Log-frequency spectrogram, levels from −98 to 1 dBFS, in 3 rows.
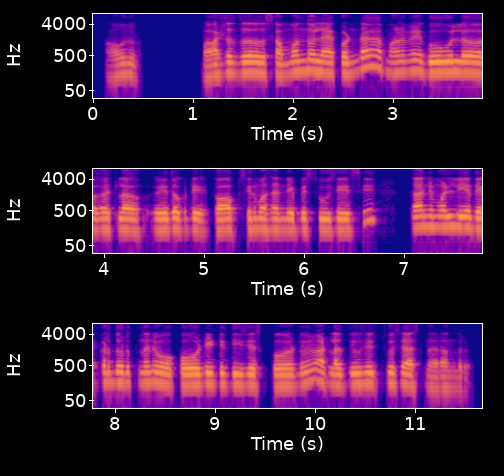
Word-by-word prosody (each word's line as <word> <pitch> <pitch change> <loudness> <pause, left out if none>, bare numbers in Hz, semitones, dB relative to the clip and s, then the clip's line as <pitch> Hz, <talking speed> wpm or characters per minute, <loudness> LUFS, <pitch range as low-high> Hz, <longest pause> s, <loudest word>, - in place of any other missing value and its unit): అవును. 145 +4 -7 0.7
భాషతో 160 +5 0 0.3
సంబంధం 170 +6 0
లేకుండా, 160 +6 +1 0.2
మనమే 175 +3 -3
గూగుల్‌లో 170 0 +4 0.3
ఇట్లా 150 0 +2 0.3
ఏదో 150 +2 +3
ఒకటి 145 0 -1 0.2
టాప్ 145 +1 +4
సినిమాస్ 150 -1 -1
అని 145 0 -5
చెప్పేసి 145 0 -2
చూసేసి, 145 - -2 0.5
దాన్ని 175 +1 +3
మళ్ళీ 175 0 +2
అది 155 - +2
ఎక్కడ 160 +1 -2
దొరుకుతుందని 160 0 -2
ఒక 140 - -14
ఓటీటీ 150 +1 +1
తీసేసుకోవడం. 140 +1 -2
అట్లా 145 -2 -1
చూసి 155 +1 0
చూసేస్తున్నారు 140 -5 -1
అందరూ. 120 -2 -15
150 Hz, 135 wpm, -29 LUFS, 145-165 Hz, 0.7 s, గూగుల్‌లో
